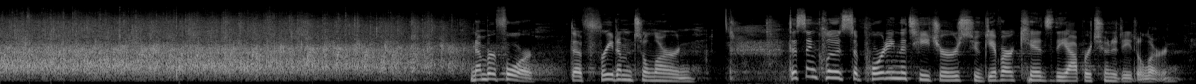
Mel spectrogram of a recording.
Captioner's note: applause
